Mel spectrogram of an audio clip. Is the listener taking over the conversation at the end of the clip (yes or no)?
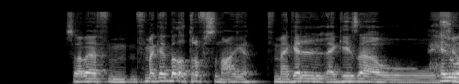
yes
